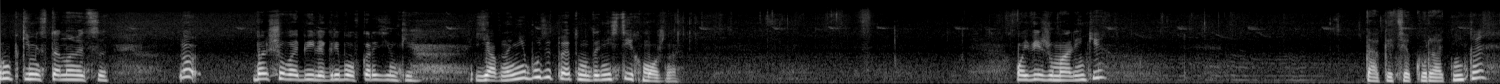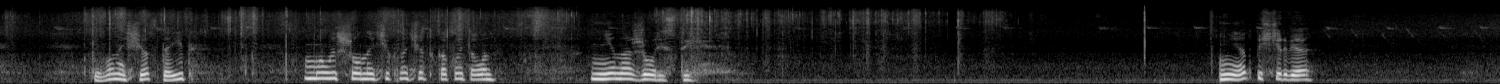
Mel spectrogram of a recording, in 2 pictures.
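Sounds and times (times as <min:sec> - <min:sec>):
rustling dry leaves and grass: 0:00.0 - 0:13.7, 0:14.3 - 0:26.3
insect buzzing faintly: 0:00.0 - 0:30.0.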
